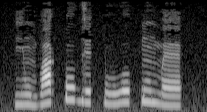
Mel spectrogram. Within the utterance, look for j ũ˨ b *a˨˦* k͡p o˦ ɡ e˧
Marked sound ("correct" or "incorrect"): correct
